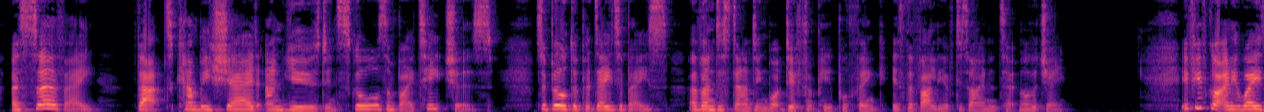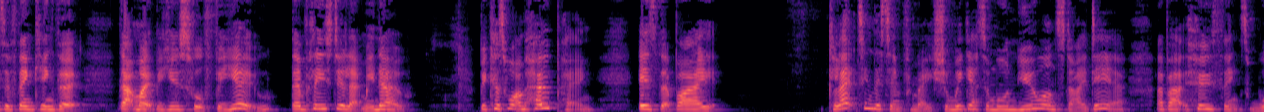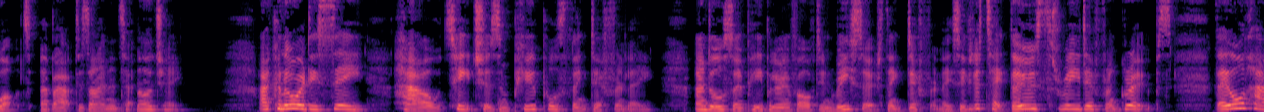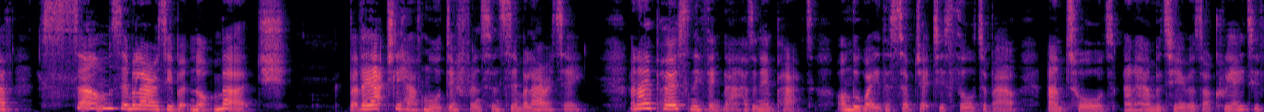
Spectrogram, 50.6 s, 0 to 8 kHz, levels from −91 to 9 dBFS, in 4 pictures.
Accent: British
